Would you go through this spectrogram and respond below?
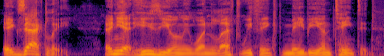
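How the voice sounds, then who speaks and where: Cocky low-voiced zombie squad leader, acted by a man. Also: animated, moderate pace, no room sound, clean studio sound, close to an everyday voice. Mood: matter-of-fact. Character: cocky, chatty male zombie extraction team leader. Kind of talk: comedic audio play acting.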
